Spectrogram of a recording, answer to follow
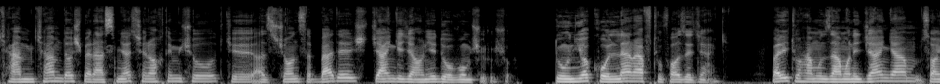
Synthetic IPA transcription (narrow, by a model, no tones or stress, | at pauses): cʰæmcʰæmd̪ɒːʃt̪̚be̞ɾæsmijæt̪ʃe̞nɒːxt̪emiːʃod̪̥cʰe̞æ̰zʃɒːnse̞bæd̪e̞ʃd͡ʒæŋɟe̞d͡ʒæhɒːnije̞d̪ovːo̞mʃuɾṵːʃo̰d̪̥ | d̪̥onjɒːkʰolːænræft̪ʰufɒːze̞d͡ʒæ̰ŋɟ | væliːt̪ʰuɦæmunzæmɒːne̞d͡ʒæŋɟæmsɒː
